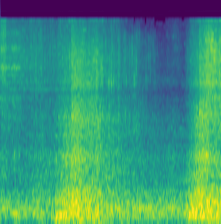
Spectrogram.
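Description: Crystal shards shatter and scatter with a glassy crash.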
